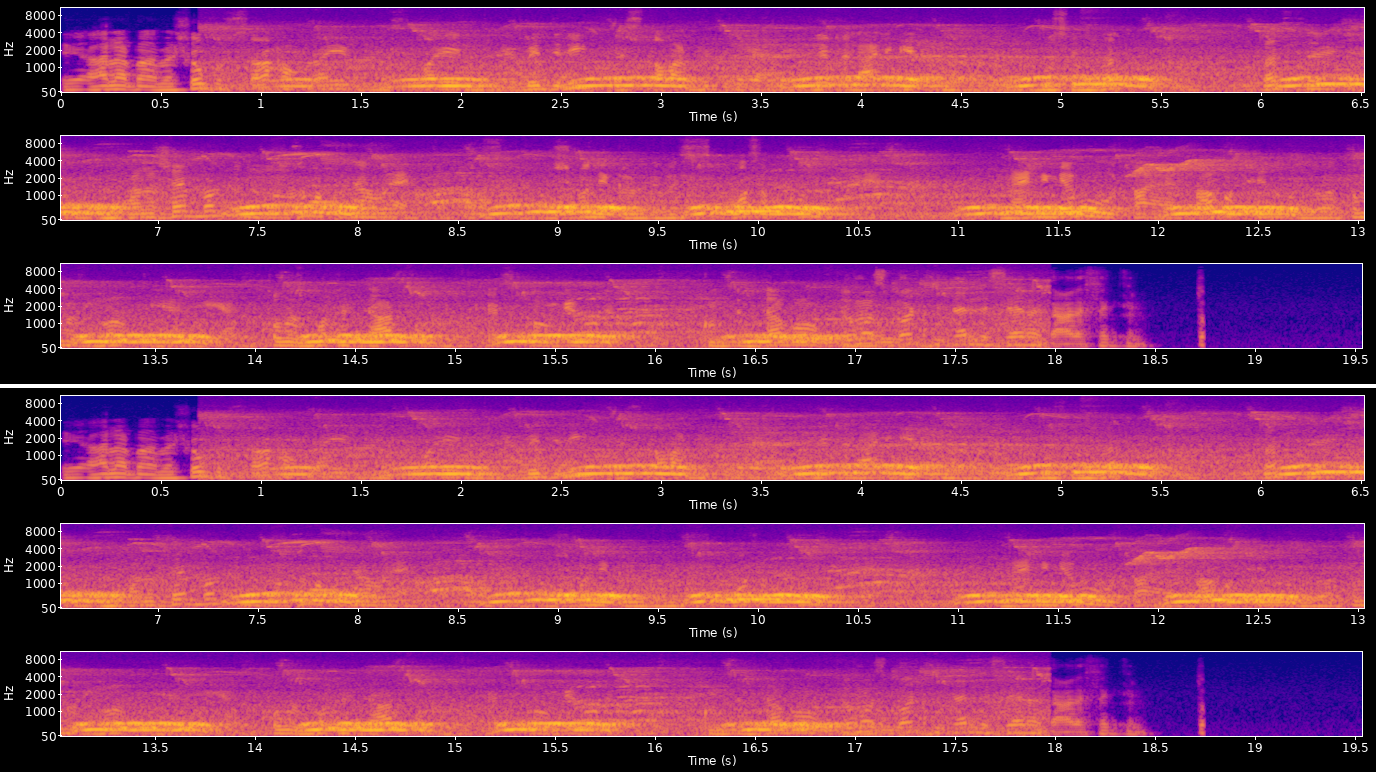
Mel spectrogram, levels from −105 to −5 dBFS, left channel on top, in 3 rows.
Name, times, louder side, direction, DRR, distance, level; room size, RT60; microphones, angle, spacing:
voice 1, 0.0-5.3 6.0-10.6 11.2-15.8 16.2-17.2, left 2 dB, 75° left, 1.4 m, -35 dB
Bird, 0.7-18.0, equal, ahead, 0.5 m, -26 dB
voice 2, 16.9-18.8, left 2 dB, 30° left, 3.6 m, -36 dB
head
